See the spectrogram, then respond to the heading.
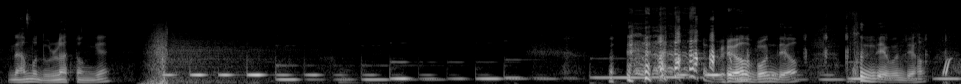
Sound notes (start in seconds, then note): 6.2 laughing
